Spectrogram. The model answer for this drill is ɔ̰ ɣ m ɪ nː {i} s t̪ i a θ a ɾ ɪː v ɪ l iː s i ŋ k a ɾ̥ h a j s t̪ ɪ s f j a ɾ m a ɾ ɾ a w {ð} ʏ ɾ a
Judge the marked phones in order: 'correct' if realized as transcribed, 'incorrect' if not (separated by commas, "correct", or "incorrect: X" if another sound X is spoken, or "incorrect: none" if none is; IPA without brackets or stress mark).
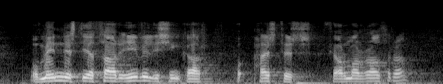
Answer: incorrect: ɪ, incorrect: θ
